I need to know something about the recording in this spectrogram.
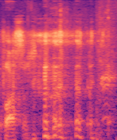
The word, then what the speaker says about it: opossums: to rock and sock'em opossums i know the oath is silent it's just fun to say well possums so old economy is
